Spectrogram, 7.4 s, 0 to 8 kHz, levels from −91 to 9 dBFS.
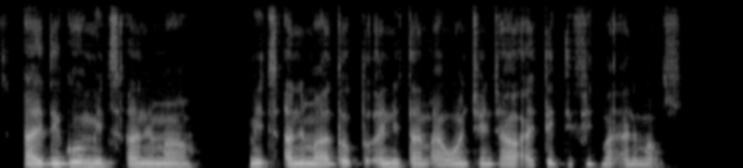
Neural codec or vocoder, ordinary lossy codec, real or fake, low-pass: codec, 16 kHz, 16 kbps, FunCodec, trained on LibriTTS, 50 frames a second; none; fake; none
